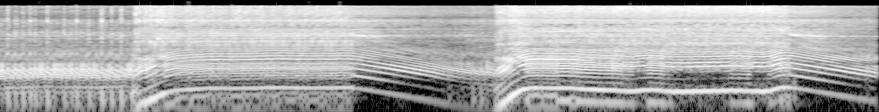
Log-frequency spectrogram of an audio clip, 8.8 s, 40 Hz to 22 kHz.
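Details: Stihl 026 chainsaw cutting wood: revs up crisply, holds a steady pitch under load through each cut, then drops back cleanly; runs healthy.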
